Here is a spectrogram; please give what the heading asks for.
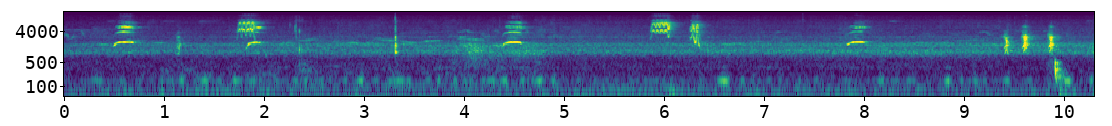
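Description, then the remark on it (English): A fieldfare, a passerine bird of the thrush family, gives harsh, chattering calls in short bursts, repeated irregularly every second or two, ending with a quick cluster of sharper notes, heard clearly over faint background hiss. “I think Fieldfare is the bird.”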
